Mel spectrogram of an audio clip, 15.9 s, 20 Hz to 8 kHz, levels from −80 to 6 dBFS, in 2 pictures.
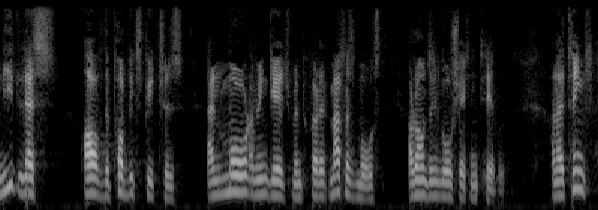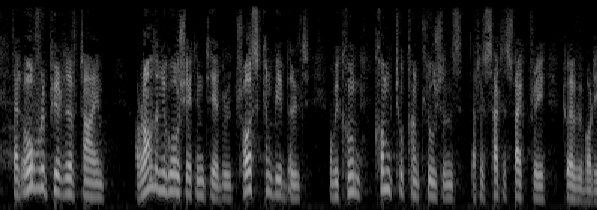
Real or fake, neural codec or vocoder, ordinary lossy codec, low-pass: real; none; none; 7.2 kHz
